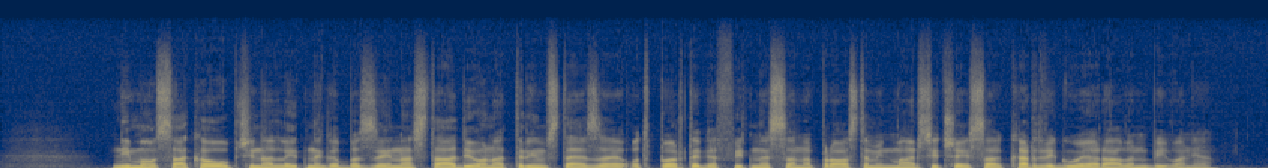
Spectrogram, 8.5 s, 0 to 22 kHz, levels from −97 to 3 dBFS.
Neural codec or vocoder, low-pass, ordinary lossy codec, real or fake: vocoder, 44.1 kHz, 128 mel bands, Pupu-Vocoder; 19.8 kHz; none; fake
